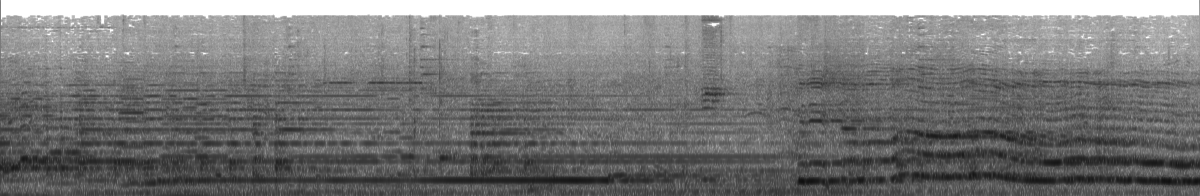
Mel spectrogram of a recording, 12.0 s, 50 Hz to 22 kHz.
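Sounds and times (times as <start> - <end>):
flute: 0.0 - 7.3
harmonium: 0.0 - 12.0
violin: 0.0 - 12.0.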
